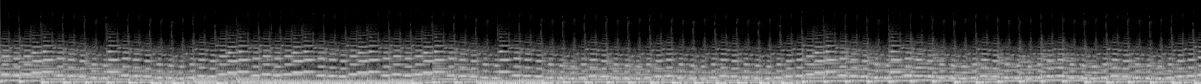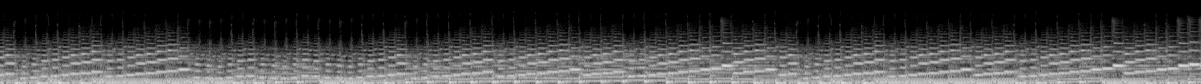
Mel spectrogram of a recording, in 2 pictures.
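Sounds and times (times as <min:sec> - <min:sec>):
unreal jazz flute lines playing: 0:00.0 - 0:24.0.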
